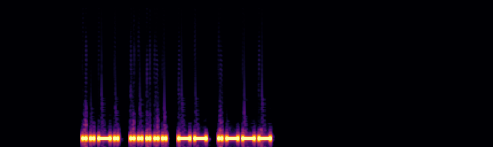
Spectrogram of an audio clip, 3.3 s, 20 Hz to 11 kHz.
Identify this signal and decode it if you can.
Morse code, heard as a keyed tone, about 46 wpm, 700 Hz. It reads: F5MJ
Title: DXCC-100 Call Signs - 4 Characters - Repeated 2x - 45wpm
